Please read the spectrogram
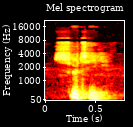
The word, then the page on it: sooty: British English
